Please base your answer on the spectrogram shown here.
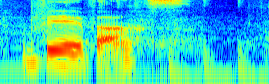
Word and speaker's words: Virvas: We go back to the Welland days, and I've never heard anyone say her surname right. This is how it's pronounced. Virvas. Virvas.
